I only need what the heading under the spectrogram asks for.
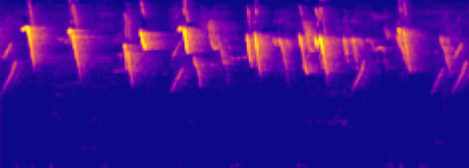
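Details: Male and female saffron finch, song used to warm up a silent canary: loud, sharp, high downslurred chirps repeated in quick succession, with light low thumps beneath.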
